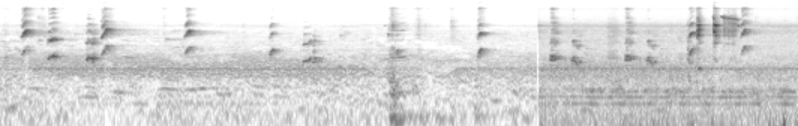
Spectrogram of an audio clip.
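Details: Rainbow lorikeets squabbling over two plates of snacks while a dominant male drives off rivals; quick bright chirps repeat in clusters, with a steady hum behind them and a noisier, busier stretch near the end.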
